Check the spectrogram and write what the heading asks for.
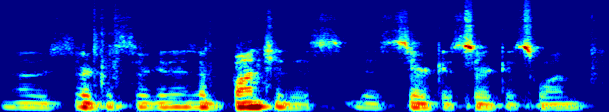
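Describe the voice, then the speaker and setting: A man with a lowish voice talks fast as he runs a casual live-stream auction, with slight background noise present. Relaxed and chatty, he shows items, calls bids, and talks with viewers in chat.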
